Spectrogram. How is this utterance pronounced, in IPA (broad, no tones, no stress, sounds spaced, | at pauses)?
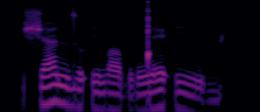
ʃ æ n d u ʔ i w ɒː b ŋ͡ǃ e ʔ iː b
